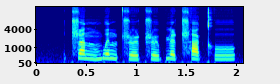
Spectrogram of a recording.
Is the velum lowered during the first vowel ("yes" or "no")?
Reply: no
